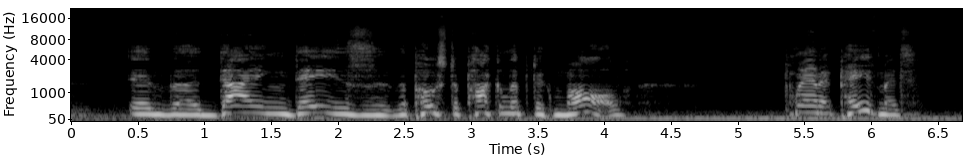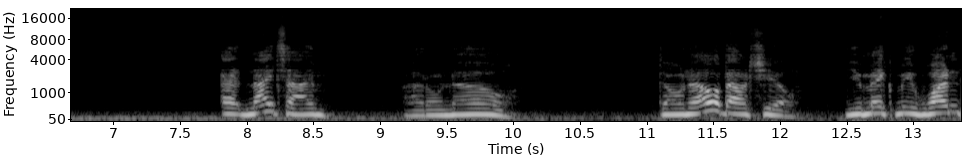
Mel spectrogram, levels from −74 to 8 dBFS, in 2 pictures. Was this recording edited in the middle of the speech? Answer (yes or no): no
